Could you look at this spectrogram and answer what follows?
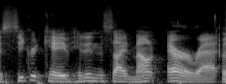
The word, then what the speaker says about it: Ararat: A rat. Nope. I said it wrong. A ra-rat. Oh, boy. A-R-A.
